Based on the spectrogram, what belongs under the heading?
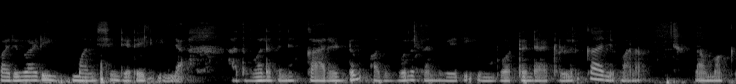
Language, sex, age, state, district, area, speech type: Malayalam, female, 18-30, Kerala, Palakkad, rural, spontaneous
